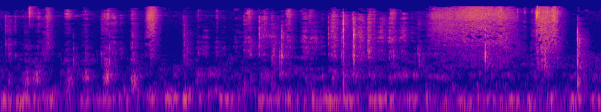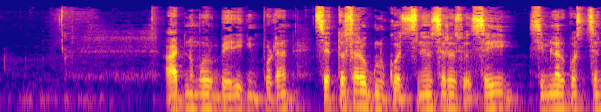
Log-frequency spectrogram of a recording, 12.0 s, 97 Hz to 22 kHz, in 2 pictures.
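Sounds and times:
pen scratching on paper: 0.0s - 5.7s
steady low hum: 0.0s - 12.0s.

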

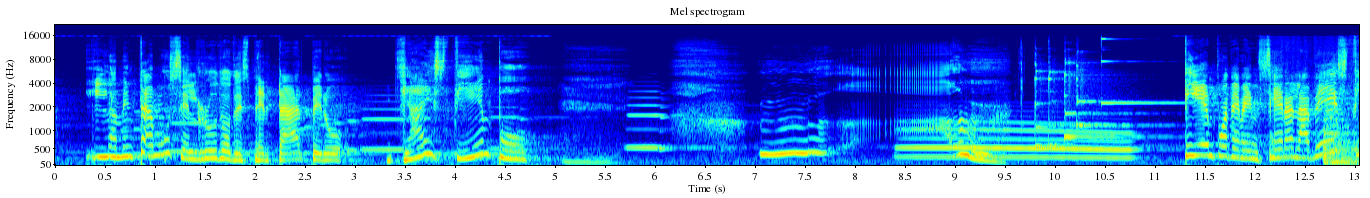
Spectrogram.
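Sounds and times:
cartoon dinosaur yawning and grunting: 7.0s - 10.8s
orchestral music: 12.6s - 13.0s.

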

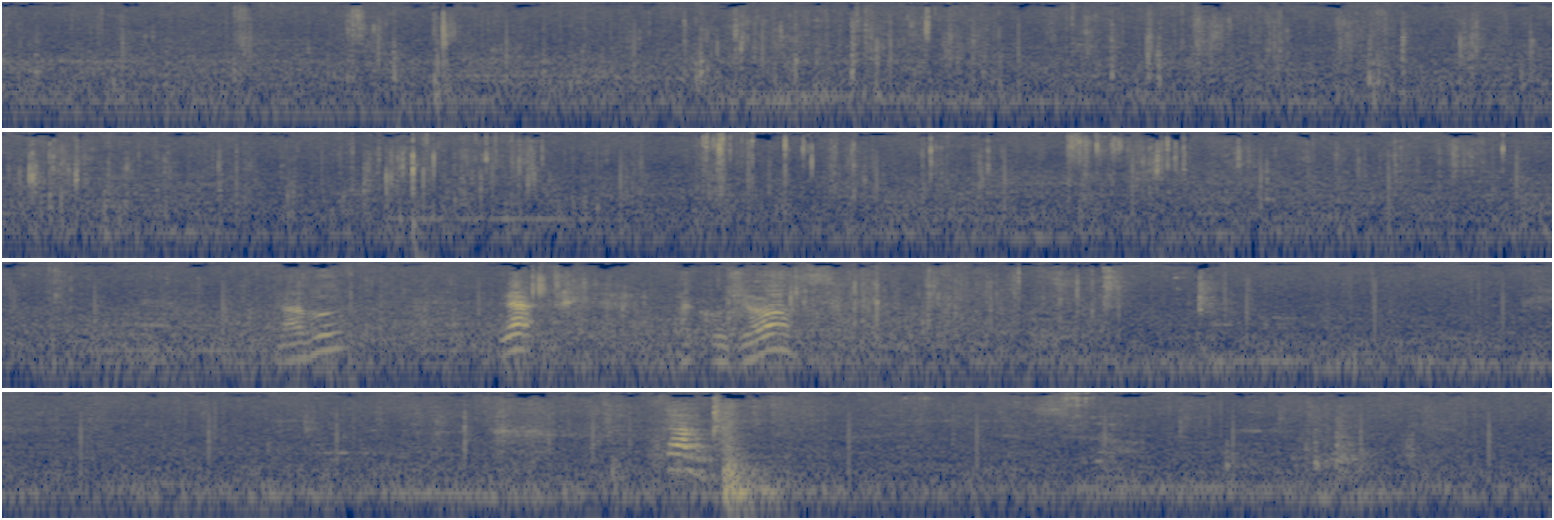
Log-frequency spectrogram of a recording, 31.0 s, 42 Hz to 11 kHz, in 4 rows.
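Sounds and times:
footsteps on gravel: 0.0s - 26.5s.

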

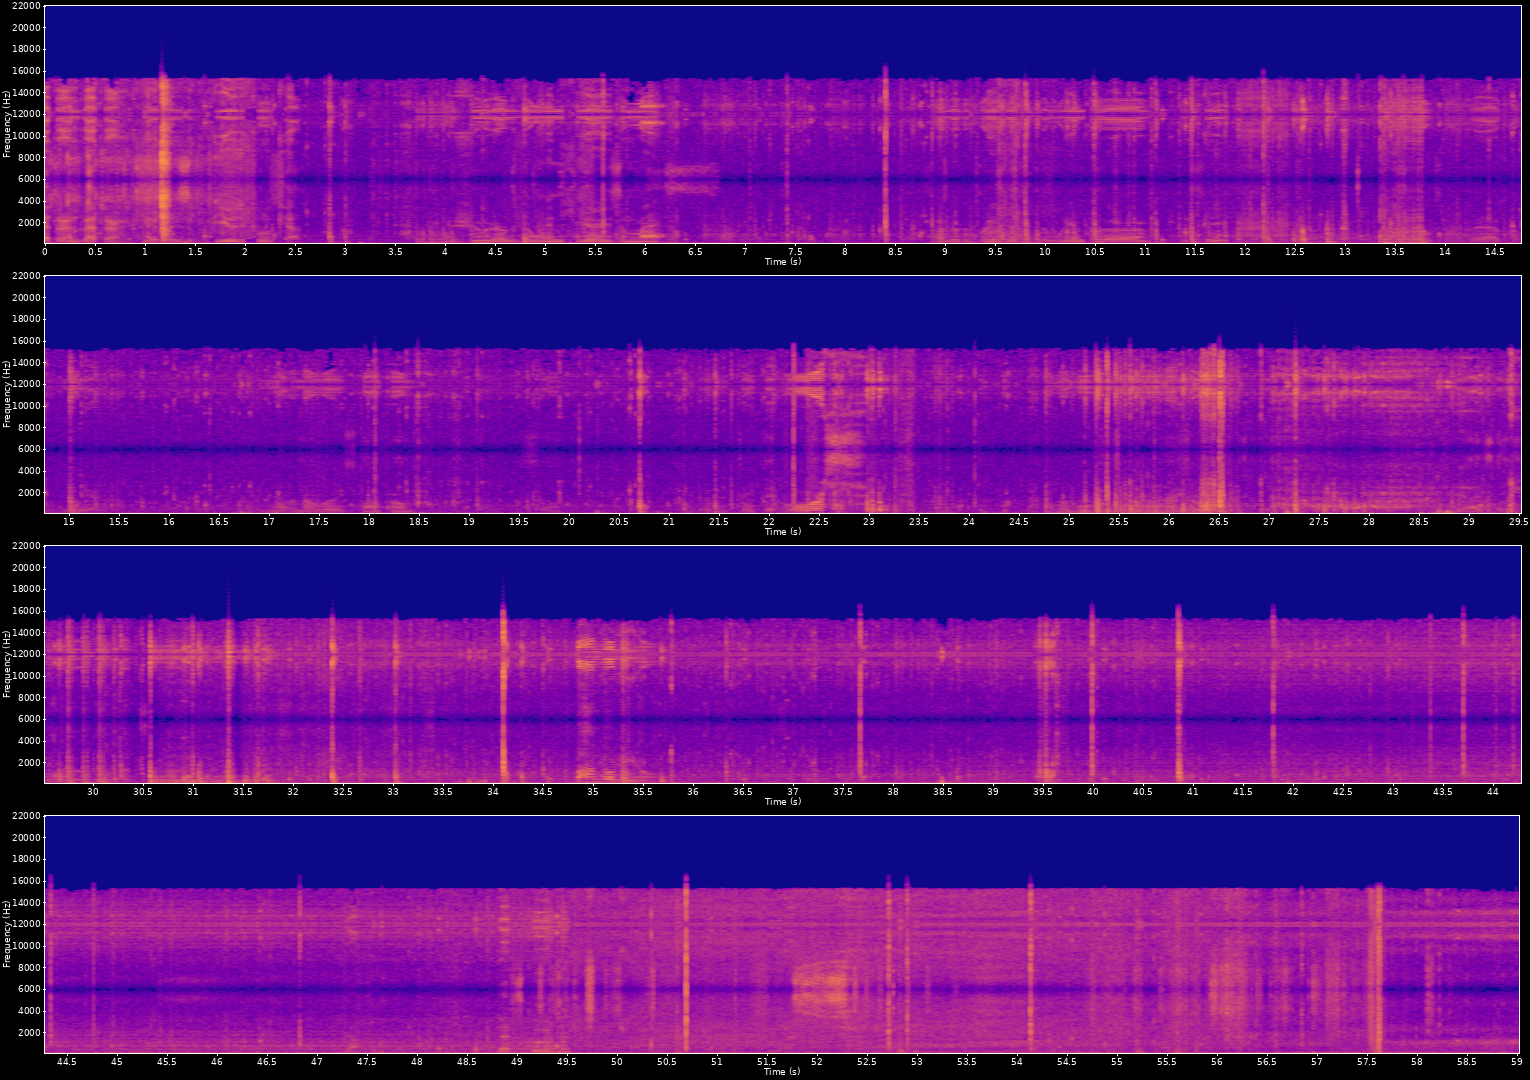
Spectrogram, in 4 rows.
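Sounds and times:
wind rumble on microphone: 0.0s - 14.3s, 16.5s - 18.7s, 19.7s - 59.0s
water moving past hull: 0.0s - 59.0s
low hum: 30.5s - 59.0s.

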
